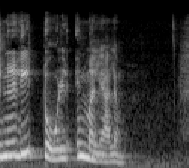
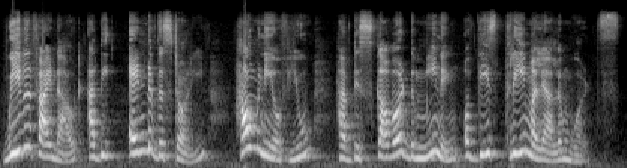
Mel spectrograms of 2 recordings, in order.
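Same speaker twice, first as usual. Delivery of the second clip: ordinary talk, nothing marked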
